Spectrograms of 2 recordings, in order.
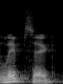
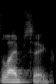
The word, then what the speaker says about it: Leipzig: that pronunciation because I've always called it lipstick so I'm from now on its Leipzig for me thank you tell me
